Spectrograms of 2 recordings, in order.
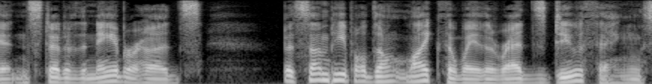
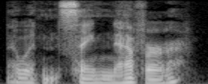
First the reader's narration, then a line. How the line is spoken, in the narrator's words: he muttered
